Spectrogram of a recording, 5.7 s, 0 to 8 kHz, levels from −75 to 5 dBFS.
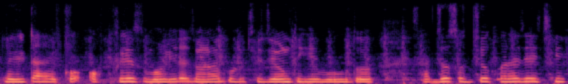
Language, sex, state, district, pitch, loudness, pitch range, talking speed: Odia, female, Odisha, Khordha, 250 Hz, -15 LUFS, 240-265 Hz, 125 wpm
